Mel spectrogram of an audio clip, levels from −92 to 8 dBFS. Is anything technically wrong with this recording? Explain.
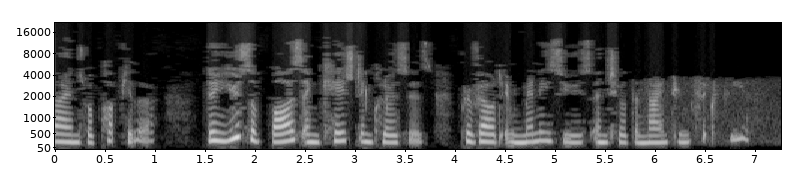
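Yes, the speech carries three kinds of fault.

WMA compression runs throughout, heavily. The ringing, washy quality and a hiss that breathes with the signal point to a transform codec, likely WMA at around 24 kbps. Long blocks smear quantisation noise, and weak lines are zeroed. A spectrogram shows holes and blurred smudges.

Pre-echo occurs at 1.48 s (before "the use of bars"), 2.98 s, and 5.51 s (after "in many zoos"), spreading about 55, 52 and 47 ms. Noise sized for each late attack fills the block's quiet start, so a short hiss precedes a softened onset. It shows as a smear before each attack.

At 5.77 s, through to the end, the input switched to a poorer device, likely. Nothing passes above 3.8 kHz, and the level shifts by around 5 dB, with no gap at the switch. New background noise sits roughly 35 dB below the signal, so the sound turns duller. 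A spectrogram shows a sharp ceiling appearing.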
